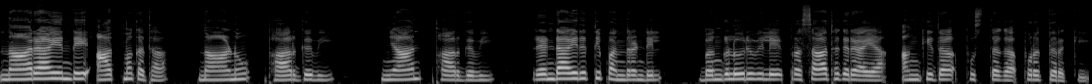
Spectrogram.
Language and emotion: Malayalam, neutral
